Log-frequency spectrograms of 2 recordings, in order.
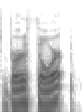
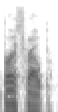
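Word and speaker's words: Burthorpe: Have I been pronouncing that wrong my whole life? I'm just now seeing that that's Berthorpe. I've been calling it Berthrope. Berthrope. It birthed the rope. Okay.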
